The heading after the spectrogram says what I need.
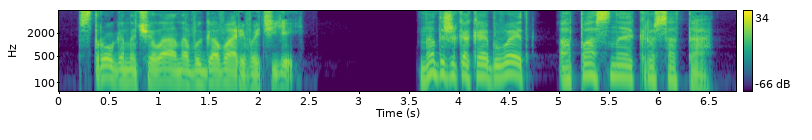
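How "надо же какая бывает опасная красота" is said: amazed, astonished whisper, higher pitch. Warned by her companion, Tesme answers in an astonished whisper. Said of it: "Пораженно прошептала Тесме".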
